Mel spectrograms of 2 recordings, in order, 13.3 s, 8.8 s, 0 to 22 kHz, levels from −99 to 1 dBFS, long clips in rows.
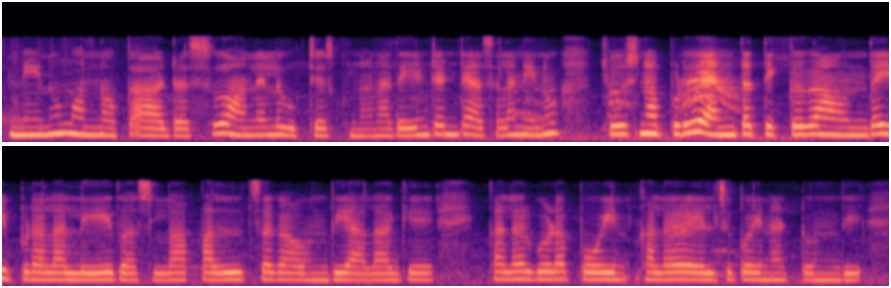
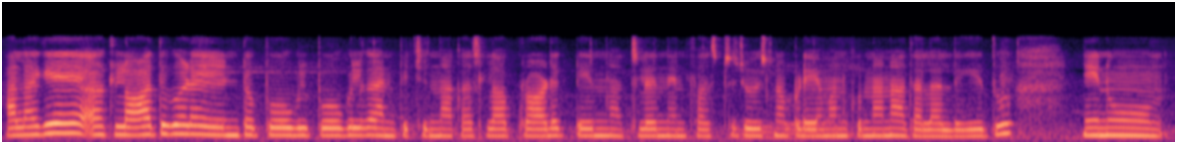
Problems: background conversations at intervals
